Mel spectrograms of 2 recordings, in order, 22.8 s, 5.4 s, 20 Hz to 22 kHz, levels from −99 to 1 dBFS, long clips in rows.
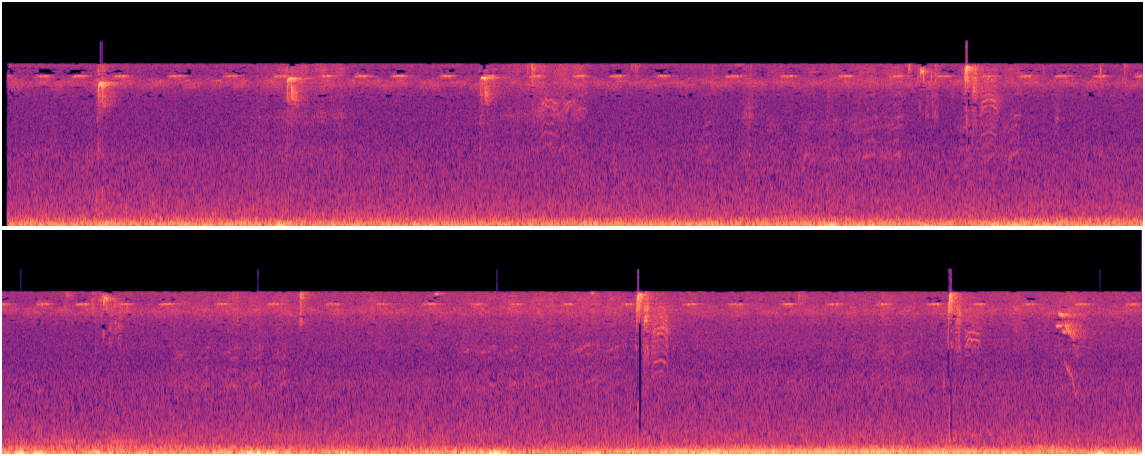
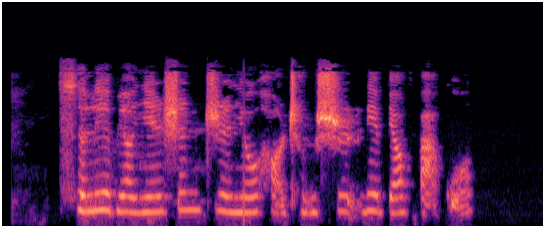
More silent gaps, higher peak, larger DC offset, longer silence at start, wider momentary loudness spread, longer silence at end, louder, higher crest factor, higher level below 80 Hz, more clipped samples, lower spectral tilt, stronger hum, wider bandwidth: neither; first, 0 dBFS vs -4 dBFS; neither; second, 0.05 s vs 0.6 s; second, 11 LU vs 14 LU; second, 0 s vs 0.7 s; about the same, -19 LUFS vs -21 LUFS; about the same, 16 dB vs 20 dB; first, -18 dBFS vs -66 dBFS; neither; about the same, -2 dB/octave vs -1 dB/octave; neither; about the same, 7.4 kHz vs 8 kHz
